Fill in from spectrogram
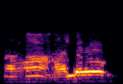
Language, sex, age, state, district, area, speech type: Odia, male, 60+, Odisha, Sundergarh, urban, conversation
